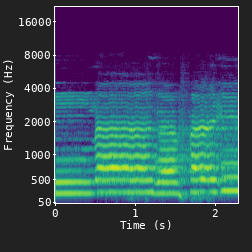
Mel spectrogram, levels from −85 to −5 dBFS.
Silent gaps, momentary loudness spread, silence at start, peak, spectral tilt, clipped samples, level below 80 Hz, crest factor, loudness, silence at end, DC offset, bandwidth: none; 5 LU; 0 s; -6 dBFS; -6.5 dB/octave; under 0.1%; -68 dBFS; 12 dB; -17 LUFS; 0 s; under 0.1%; 7.6 kHz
